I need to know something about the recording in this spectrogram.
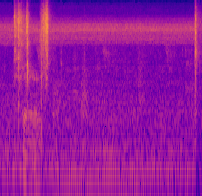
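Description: Steady high-pitched hiss with a low hum under it, broken by two sharp clicks, one about a second in and one near the end.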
